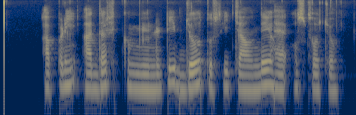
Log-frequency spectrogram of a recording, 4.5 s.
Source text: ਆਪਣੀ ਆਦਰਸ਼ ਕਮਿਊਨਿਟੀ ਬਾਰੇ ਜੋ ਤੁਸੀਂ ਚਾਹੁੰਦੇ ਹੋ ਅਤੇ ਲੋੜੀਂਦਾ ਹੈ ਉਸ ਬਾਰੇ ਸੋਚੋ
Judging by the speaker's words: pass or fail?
fail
